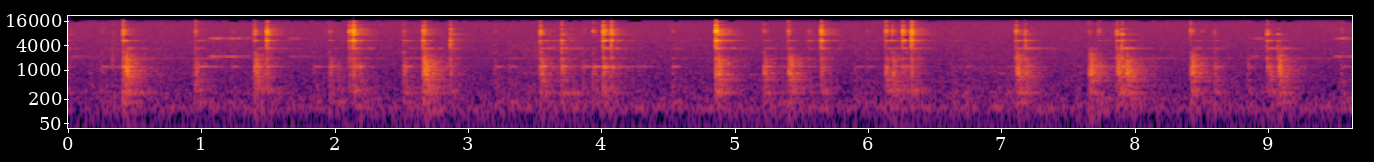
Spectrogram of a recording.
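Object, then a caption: Glass drinking tumbler. Fingernails tap the sides of a small, hollow, empty stemless drinking glass of clear glass with a red-tinted base, standing on a table, in an uneven ticking rhythm. About 22 short, bright clinks are heard, each with a brief high ring that fades quickly.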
